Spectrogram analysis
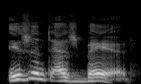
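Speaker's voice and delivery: ordinary talk, nothing marked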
